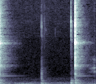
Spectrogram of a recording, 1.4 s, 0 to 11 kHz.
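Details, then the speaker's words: Toyota Tacoma A750 transmission SL2 solenoid on the bench, after cleaning out dirty transmission fluid: two crisp clicks half a second apart, solenoid now moving freely and working properly. "and the part that moves is way down here so I don't think I can see that but uh it moves a lot better now"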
